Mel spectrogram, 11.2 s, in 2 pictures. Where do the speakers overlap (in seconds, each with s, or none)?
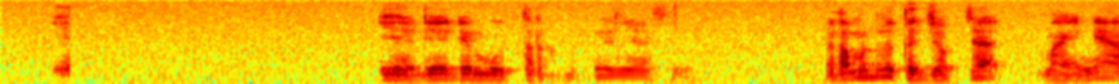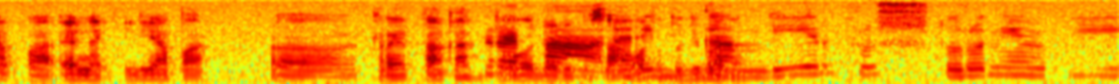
8.0 s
